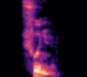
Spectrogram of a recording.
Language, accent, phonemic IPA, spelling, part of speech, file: French, France, /fun/, foune, noun, LL-Q150 (fra)-foune.wav
- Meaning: 1. pussy, beaver (vagina) 2. buttock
